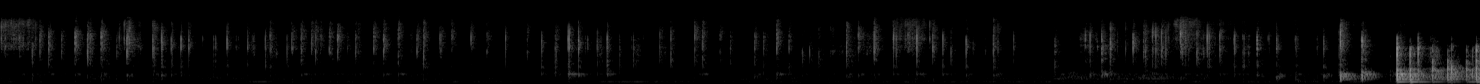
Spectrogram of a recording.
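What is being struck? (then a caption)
Small plastic tub filled with sugar sprinkles. Long red nails tap quickly on the wall and lid of a small clear plastic tub with a lid, full of colorful sugar sprinkles. The result is a steady stream of bright, dry plastic clicks with very short decay and a faint low hum underneath, ending in a denser, louder burst of tapping.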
